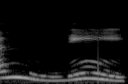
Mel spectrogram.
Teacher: You can see there is a sukoon. The first noon is with the sukoon and the second noon is with the kasra, and both of them gets overlapped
